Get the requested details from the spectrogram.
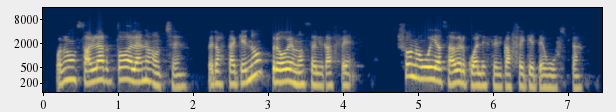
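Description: A woman at medium pitch, speaking at a moderate pace in a normal speaking voice. The background is quiet. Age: 50s. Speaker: physician and coach; coach presenter. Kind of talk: lecture. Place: home room. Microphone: webcam.

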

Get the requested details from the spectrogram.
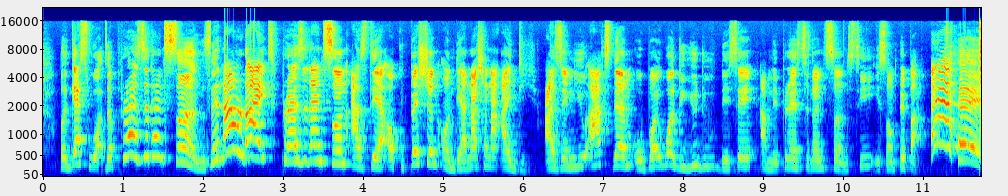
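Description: A woman with a Nigerian accent speaks in an animated tone. Her pitch swings very widely and her loudness varies a lot. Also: moderate pace. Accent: Nigerian (Yoruba) English. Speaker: satirical news show host. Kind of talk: comedic news commentary. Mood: outraged, mocking humor. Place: studio.

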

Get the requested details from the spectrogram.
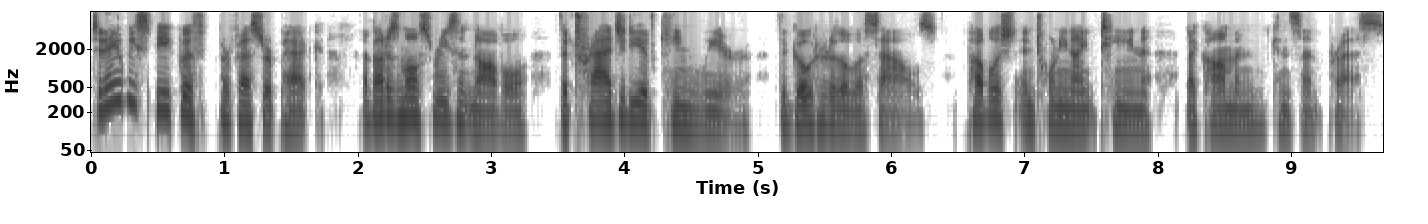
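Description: Speaking at a moderate pace, a man with a medium pitch and lively intonation has an unremarkable speaking voice. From US Pacific Northwest (northwest Washington). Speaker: podcast host, history professor. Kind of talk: scripted introduction; interview.

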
